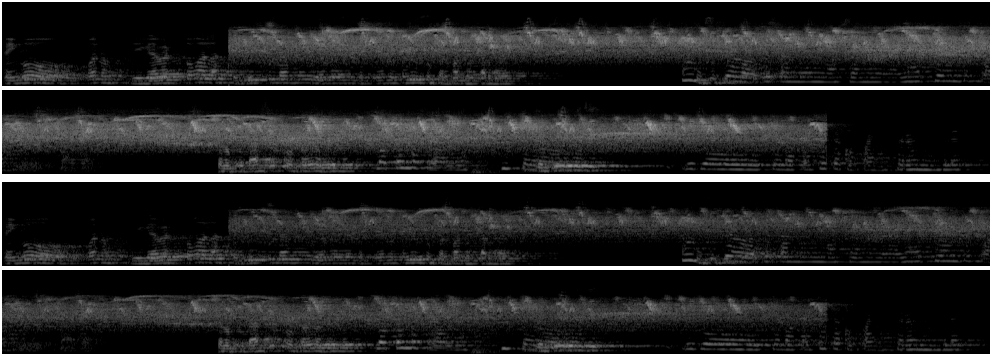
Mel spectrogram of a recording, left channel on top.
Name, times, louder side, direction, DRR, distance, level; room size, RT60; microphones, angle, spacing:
voice 1, 0.0-5.1 6.9-7.0 12.0-13.4 15.1-15.8, left 2 dB, 20° left, 1 dB, 5.2 m, -47 dB
sound 1, 2.3-18.1, left 9 dB, 40° left, 0.7 m, -34 dB
voice 2, 6.8-11.0 13.6-15.5 16.7-19.6, equal, 5° right, -1 dB, 3.7 m, -53 dB
25.5 x 23.0 x 9.6 m, 1.5 s
head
